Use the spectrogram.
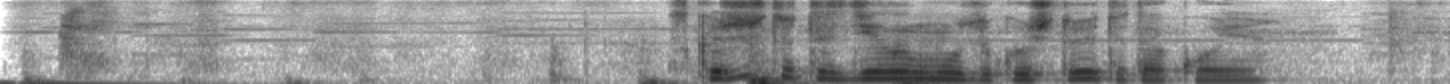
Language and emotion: Russian, neutral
